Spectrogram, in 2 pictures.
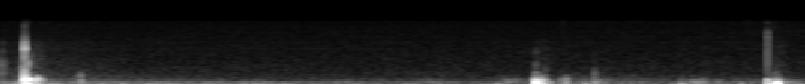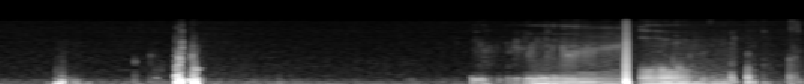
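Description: Low gurgling rumbles and short pops, ending in a longer loud growl; ordinary stomach growling.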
